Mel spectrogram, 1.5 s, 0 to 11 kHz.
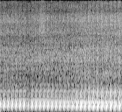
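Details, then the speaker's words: BD125-2 125cc Chinese cafe racer motorcycle, started right up: quick, even lawnmower-like putt-putt at idle, about fifteen pulses a second, steady with no skips or knocks; the small single idles healthily. "Sounds like a little lawnmower, but it's not bad."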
